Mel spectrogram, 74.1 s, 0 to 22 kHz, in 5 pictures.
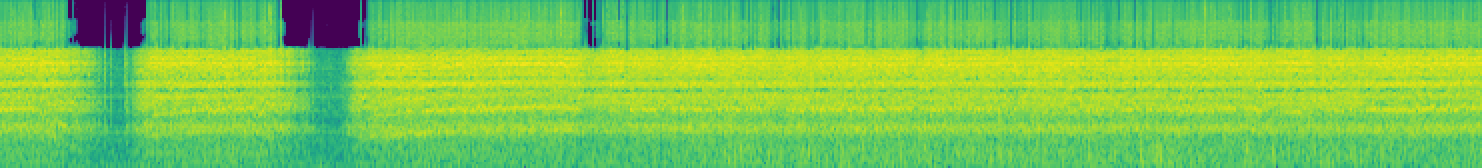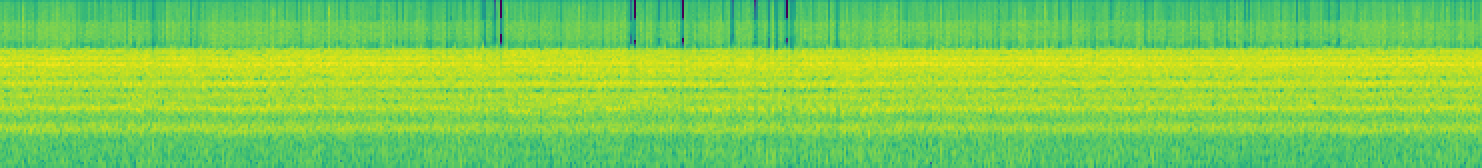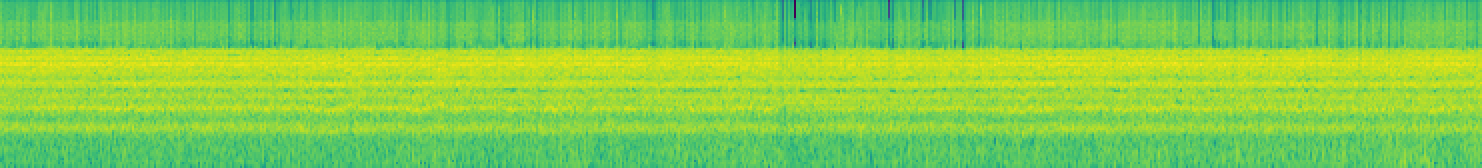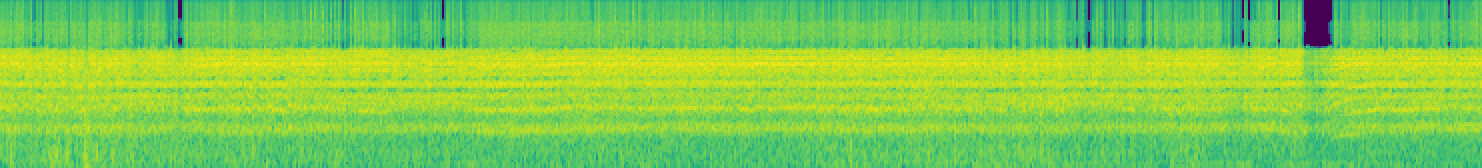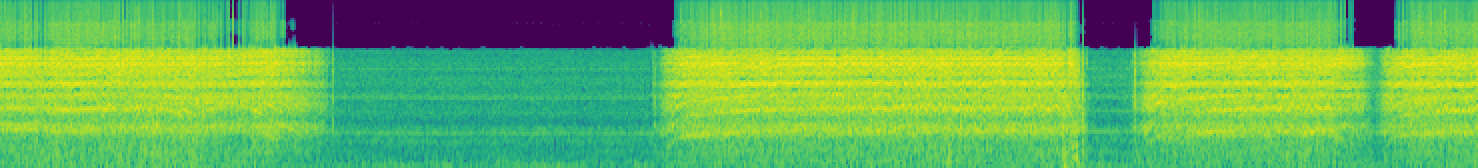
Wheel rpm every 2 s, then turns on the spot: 120, 100, 220, 230, 230, 230, 220, 230, 230, 230, 230, 220, 230, 230, 230, 230, 230, 240, 230, 230, 230, 230, 230, 230, 220, 230, 230, 230, 190, 230, 160, 0, 30, 200, 190, 150, 110.
none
